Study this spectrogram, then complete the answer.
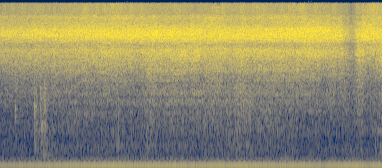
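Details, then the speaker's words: Tire on axle with a puncture, before plugging: steady high hiss of air rushing out over a low hum; tire puncture air leak. "it's a darn shame when like somebody comes along and does this so air leak and we need to fix that"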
